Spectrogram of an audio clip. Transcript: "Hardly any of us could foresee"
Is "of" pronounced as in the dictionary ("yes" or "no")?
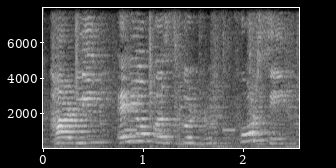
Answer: no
